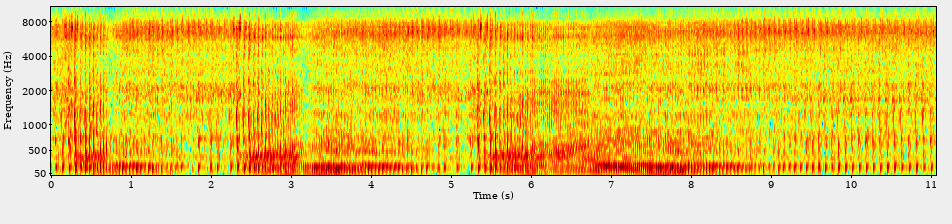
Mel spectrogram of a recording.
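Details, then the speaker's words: Honda Z50A Mini Trail 50 single, freshly rebuilt carb, pilot screw just set: a throttle blip revs up crisply and returns to idle without dipping, so it is not too rich, and without bogging, so it is not lean. "and the idle came right down. It didn't dip. If it dipped, it'd be a little too rich. And there's no bogging, so it's not lean."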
